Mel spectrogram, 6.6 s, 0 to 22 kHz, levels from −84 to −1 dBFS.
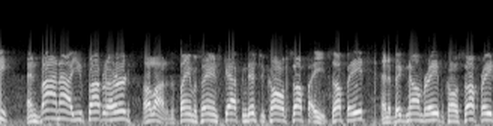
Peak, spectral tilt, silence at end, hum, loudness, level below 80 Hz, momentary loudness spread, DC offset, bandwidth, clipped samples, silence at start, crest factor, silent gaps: -2 dBFS; -9 dB/octave; 0 s; none; -14 LUFS; -36 dBFS; 4 LU; 0.3%; 5.4 kHz; under 0.1%; 0 s; 12 dB; none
